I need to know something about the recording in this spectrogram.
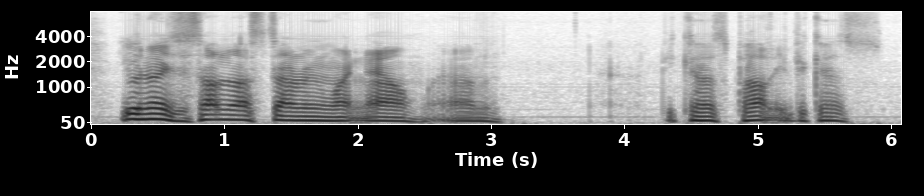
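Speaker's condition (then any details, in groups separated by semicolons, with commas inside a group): Cerebral palsy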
